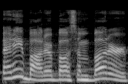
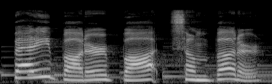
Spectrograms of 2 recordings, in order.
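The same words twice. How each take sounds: First: The line is read at a fast pace. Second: The line is read at a slow pace. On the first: "我以比较快的速度来朗读一下这个绕口令" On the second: "我们先来慢慢听一下这个绕口令"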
